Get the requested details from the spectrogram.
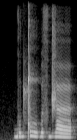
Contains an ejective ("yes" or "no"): no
